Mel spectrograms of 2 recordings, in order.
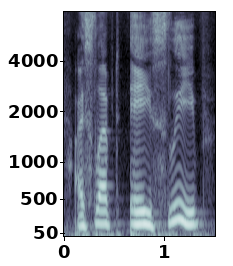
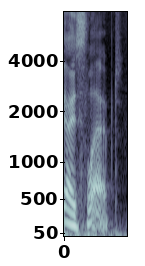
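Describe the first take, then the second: First: "I slept asleep" slow, with "asleep" drawn out; emphatic demo phrase. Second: Said in the usual way. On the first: Shown as a demonstration. Teacher showing the Arabic emphasizer, "asleep" slow and emphatic. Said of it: "But they'll say". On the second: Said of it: "You could just say".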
